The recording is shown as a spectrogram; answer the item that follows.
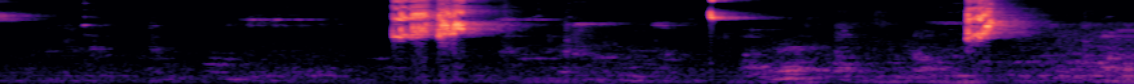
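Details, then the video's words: Pet lovebirds, a biola green and a PB Piet, picking up ngekek singing from each other after hearing a master recording: three harsh, shrill bursts spaced a few seconds apart, with one short high chirp between them and near silence otherwise. "Burung Lovebird biola green vs Lovebird PB Piet❗saling belajar ngekek denger masternya bunyi."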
